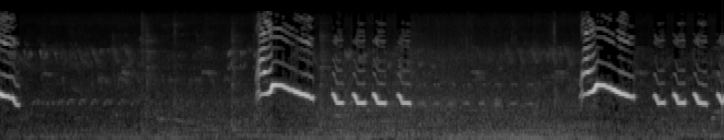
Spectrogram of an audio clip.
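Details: Black-throated laughingthrush singing at midday in a forest-style voice, a recording used to train other kept birds: loud descending whistles, then bursts of short clipped whistled notes repeated in quick runs, with quiet gaps between phrases.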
